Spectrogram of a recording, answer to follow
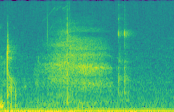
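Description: Two faint computer mouse clicks, about a second and a second and a half in, as an on-screen option is selected, with a soft hiss around the first click.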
